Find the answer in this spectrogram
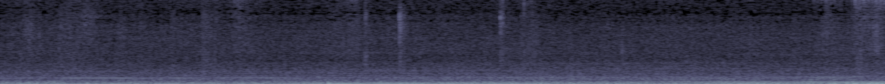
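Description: Cabin noise inside a moving electric multiple unit: a steady low rumble with a faint whine that creeps slightly upward in pitch, and a second, lower whine coming in about two-thirds of the way through.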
